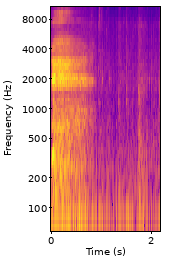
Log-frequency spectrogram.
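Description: A single breathy sigh, an exhale that fades out within the first second, followed by a faint click near the end.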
